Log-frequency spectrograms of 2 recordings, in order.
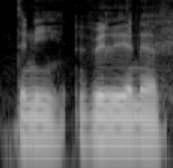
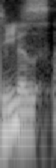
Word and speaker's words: Denis Villeneuve: Denis like spelled like Denis. Denise. – Let's just say how it's written. Denise. – The wickedly talented Denise. – That's it. No, Denise from now on.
